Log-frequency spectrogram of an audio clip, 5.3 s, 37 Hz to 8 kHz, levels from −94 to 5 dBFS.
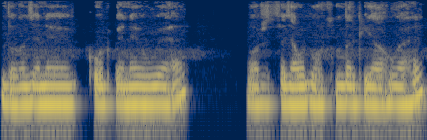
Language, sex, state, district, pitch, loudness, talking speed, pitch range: Hindi, male, Bihar, Purnia, 145 Hz, -19 LUFS, 145 wpm, 145-150 Hz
